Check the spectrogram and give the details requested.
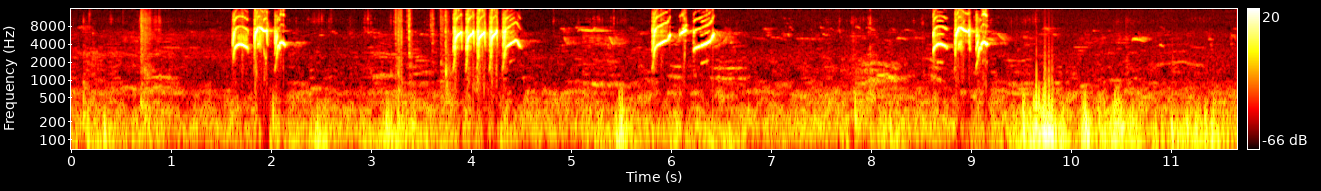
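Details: Cinereous tit singing actively, recorded for use as a lure in bird trapping: short bright whistled phrases of two or three rapidly repeated notes, given in bursts separated by pauses, over a low steady background rumble.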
